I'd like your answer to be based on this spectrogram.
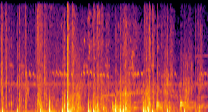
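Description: Hooves clip-clop in a quick, uneven rhythm on a hard surface, close and crisp, with a horse snorting faintly among the steps, in the video game Red Dead Redemption.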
